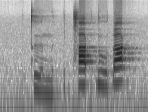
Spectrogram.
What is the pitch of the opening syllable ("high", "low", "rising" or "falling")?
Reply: low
